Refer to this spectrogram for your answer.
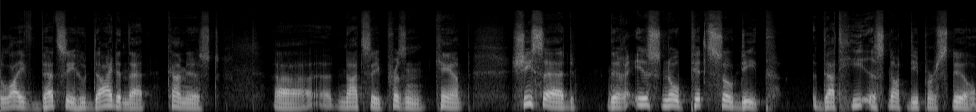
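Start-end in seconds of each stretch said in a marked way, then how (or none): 7.6-12.2 put-on Dutch accent. Quoting Betsy in a prison camp, in Betsy's Dutch brogue. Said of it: "in her Dutch brogue".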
